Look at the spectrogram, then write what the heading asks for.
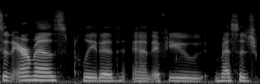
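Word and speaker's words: Hermès: you're yes and if you're a horsewoman you pronounce the set and they make saddles you call it a Hermes so that's just well then we shall say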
